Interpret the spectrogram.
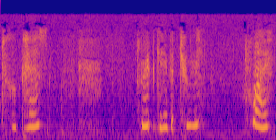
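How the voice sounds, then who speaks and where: An actress playing a weary, anguished young American wife on the run in a 1940s radio drama, plaintive and emotional. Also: female voice, extremely high pitch, fairly even intonation, takes it slowly. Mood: anxious. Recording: muffled, faintly noisy old radio recording.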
